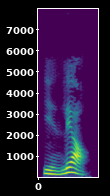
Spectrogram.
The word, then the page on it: 饮料: yin liao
